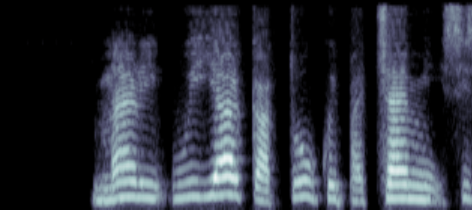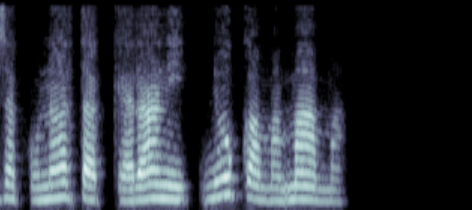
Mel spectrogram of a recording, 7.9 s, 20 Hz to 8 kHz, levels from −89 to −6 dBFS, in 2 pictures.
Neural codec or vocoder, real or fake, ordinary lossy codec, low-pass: codec, 16 kHz, 0.4 kbps, LongCat-Audio-Codec; fake; MP3, 64 kbps; 7.2 kHz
